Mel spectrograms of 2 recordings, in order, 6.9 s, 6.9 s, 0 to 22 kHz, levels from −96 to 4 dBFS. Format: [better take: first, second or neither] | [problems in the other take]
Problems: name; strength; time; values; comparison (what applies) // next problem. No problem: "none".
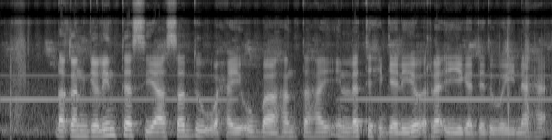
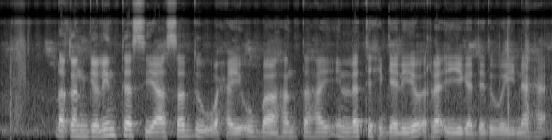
second | background sound (Wind instrument, woodwind instrument); 15 dB below the speech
